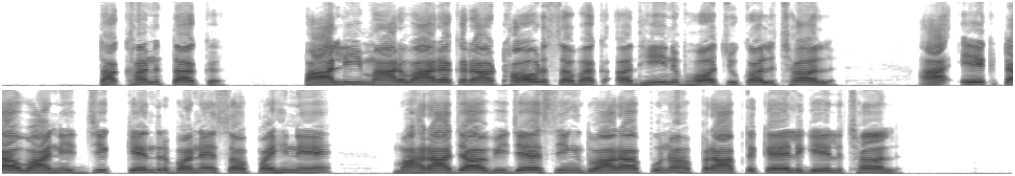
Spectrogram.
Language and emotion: Maithili, neutral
